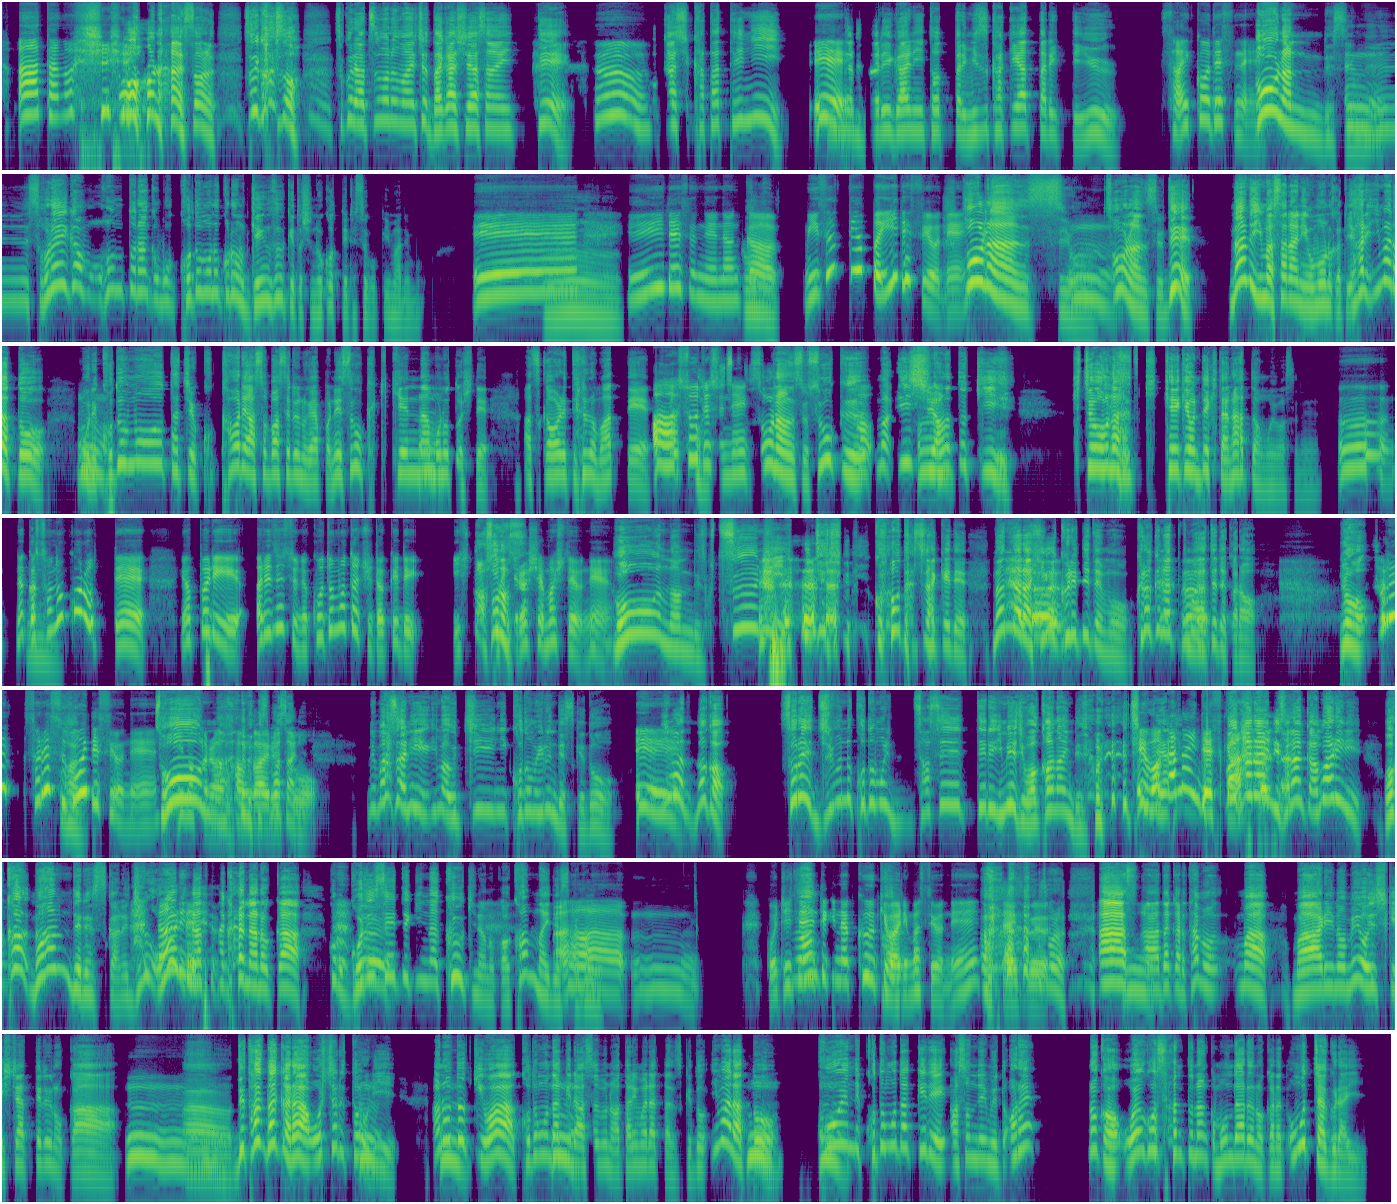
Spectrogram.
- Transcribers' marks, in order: laughing while speaking: "そうなんす、そうなん。それこそ"; other noise; laugh; laughing while speaking: "一日中子供たちだけで"; laughing while speaking: "湧かないんですよね"; laugh; laugh; laugh
- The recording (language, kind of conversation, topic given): Japanese, podcast, 子どもの頃に体験した自然の中での出来事で、特に印象に残っているのは何ですか？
